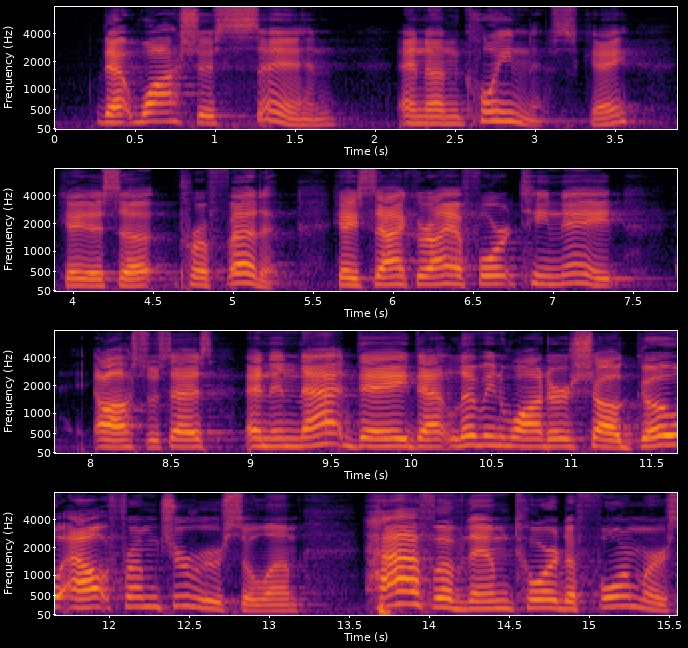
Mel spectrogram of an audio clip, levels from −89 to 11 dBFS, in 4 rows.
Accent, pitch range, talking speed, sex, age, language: American, 175-210 Hz, 125 wpm, male, 30-49, English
